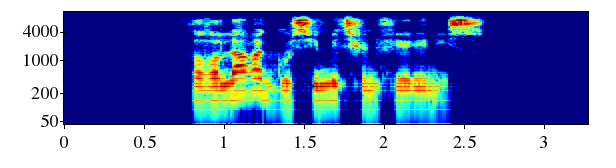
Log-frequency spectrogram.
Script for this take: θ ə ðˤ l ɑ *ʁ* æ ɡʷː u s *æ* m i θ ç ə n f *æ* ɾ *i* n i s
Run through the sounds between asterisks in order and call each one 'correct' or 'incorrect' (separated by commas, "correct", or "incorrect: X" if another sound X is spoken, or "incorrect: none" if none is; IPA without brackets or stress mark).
correct, incorrect: i, incorrect: i, correct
